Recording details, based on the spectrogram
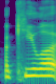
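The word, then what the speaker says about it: Akeelah: My actress was in, I always say this wrong, Aquila and the Bee. – I think you got it.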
